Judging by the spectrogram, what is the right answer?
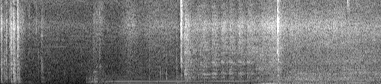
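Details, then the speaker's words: Car starting on the push button: a short crank catches within about a second and settles into a steady, even idle with no misfire or knocking. Starts cleanly, though the dash shows a bulb-failure warning. "So she starts on the button, it says there's a bulb failure somewhere along the line."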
